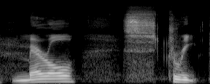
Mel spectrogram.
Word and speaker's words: Meryl Streep: We see her getting some love from the Academy, Meryl Streep.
